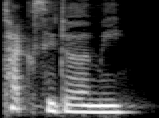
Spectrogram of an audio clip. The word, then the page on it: taxidermy: British English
